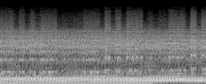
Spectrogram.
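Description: A hardcore rock band's recorded song playing, in a passage of held chords; the deep bass drops out about a second and a half in.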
